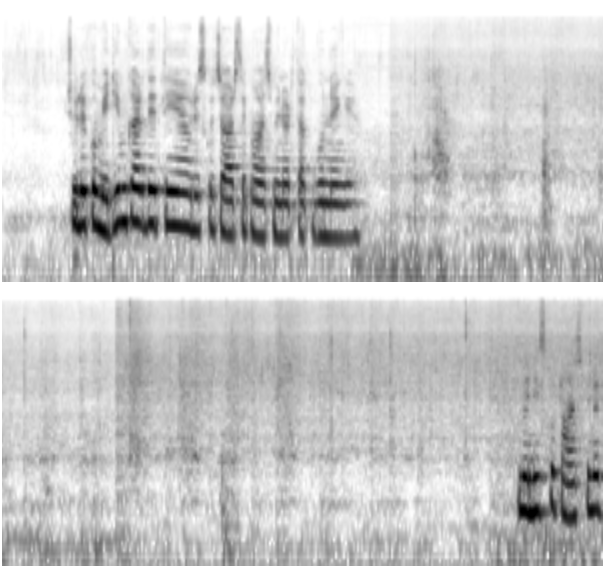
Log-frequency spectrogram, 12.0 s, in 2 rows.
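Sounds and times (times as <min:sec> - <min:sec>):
meat sizzling in oil: 0:03.8 - 0:12.0.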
